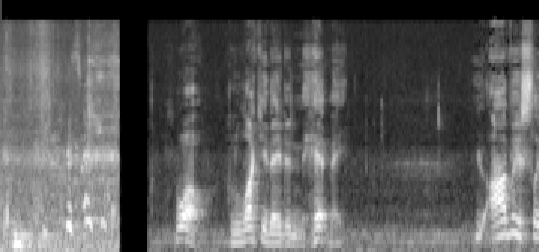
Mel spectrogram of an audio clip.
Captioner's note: laugh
